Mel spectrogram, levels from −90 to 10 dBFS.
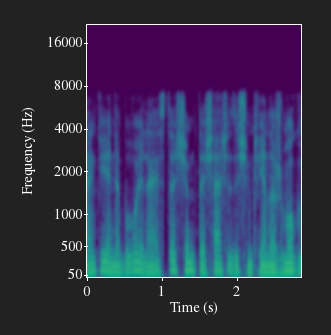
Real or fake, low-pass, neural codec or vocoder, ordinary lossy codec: fake; 7.2 kHz; codec, 16 kHz, 4 kbps, FunCodec, trained on LibriTTS, 50 frames a second; Opus, 64 kbps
